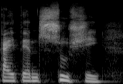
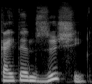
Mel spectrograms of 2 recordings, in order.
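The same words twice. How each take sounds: First: The second word begins with an s sound. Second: The second word begins with a z sound. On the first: The speaker calls it wrong. "No sería kaiten sushi" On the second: The speaker calls it right. "es kaiten sushi"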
